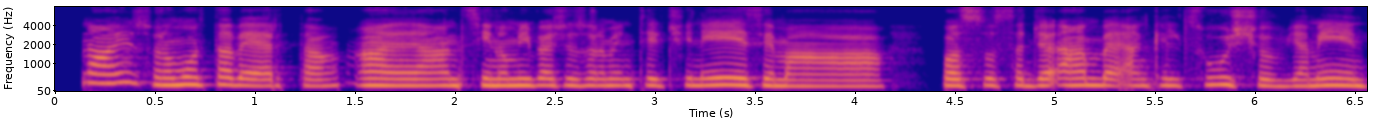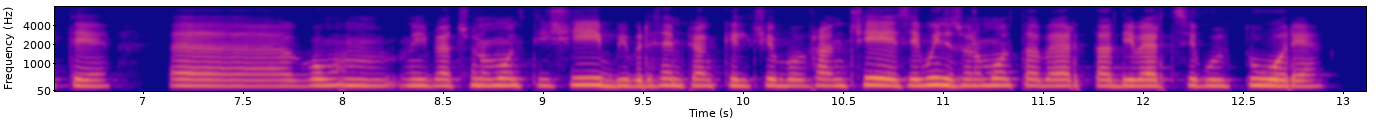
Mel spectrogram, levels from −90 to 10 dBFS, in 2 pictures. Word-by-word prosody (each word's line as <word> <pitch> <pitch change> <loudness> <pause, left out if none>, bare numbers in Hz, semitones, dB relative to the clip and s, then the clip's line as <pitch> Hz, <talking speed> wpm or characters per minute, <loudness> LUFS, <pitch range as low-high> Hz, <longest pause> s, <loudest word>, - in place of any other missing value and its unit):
No, 315 -1 +5
io 330 +2 -1
sono 255 -6 +1
molto 260 +1 +3
aperta, 220 -2 -1
uhm, 235 - 0 0.2
anzi 230 +1 +1
non 230 0 +4
mi 235 0 +5
piace 235 0 -1
solamente 230 +1 -1
il 225 - -2
cinese 240 +1 +3
ma 210 -1 0 0.2
posso 230 0 0
assagg 230 0 -4
ah 240 +1 +3
beh, 235 -1 +2
anche 225 0 -4
il 225 -2 -4
sushi 250 -1 -2
ovviamente. 215 0 0 0.3
Ehm, 210 -2 -5
con 225 +1 0
mhmm, 225 -2 -3
mi 225 0 -2
piacciono 220 +1 -3
molti 230 -1 -1
cibi, 230 -1 +1
pre 210 - -2
esempio 225 0 -2
anche 220 +1 -4
il 215 - -5
cibo 220 0 -3
francese, 225 +1 +2
quindi 240 +1 +5
sono 220 +1 -2
molto 230 0 -1
aperta 220 -1 -4
a - - 0
diverse 215 +1 -1
culture, 215 -1 0
225 Hz, 190 wpm, -24 LUFS, 215-235 Hz, 0.3 s, No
